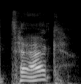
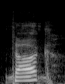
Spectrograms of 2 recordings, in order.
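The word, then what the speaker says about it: так: like we would but if an American read this word he would say tak the Russian say doc and that's the only difference the letters you see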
